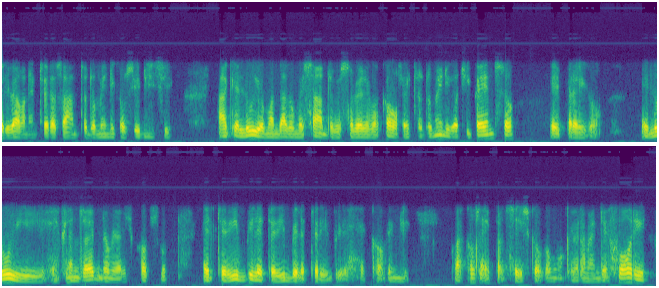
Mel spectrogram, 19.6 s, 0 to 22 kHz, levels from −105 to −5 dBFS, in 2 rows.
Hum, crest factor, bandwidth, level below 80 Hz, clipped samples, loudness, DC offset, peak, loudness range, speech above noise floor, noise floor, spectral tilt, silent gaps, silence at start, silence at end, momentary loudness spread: none; 16 dB; 4 kHz; -68 dBFS; under 0.1%; -16 LUFS; under 0.1%; 0 dBFS; 7 LU; 38 dB; -54 dBFS; -9 dB/octave; none; 0 s; 0.2 s; 14 LU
